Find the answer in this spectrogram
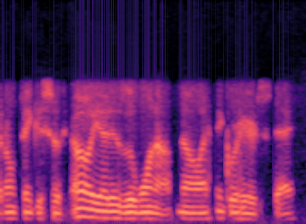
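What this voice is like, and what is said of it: St. John's Newfoundland accent. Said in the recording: “My mom's from St. John's, so I love the accent as well.”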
